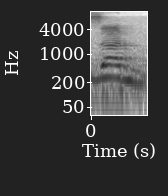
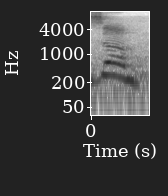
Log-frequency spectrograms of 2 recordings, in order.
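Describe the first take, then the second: Both takes have the same delivery.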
